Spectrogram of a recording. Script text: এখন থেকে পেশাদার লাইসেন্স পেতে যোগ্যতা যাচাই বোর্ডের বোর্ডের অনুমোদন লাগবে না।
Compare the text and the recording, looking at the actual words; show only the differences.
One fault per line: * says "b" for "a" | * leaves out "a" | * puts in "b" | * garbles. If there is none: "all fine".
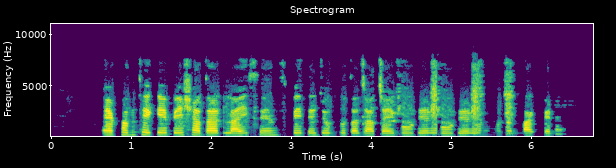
all fine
